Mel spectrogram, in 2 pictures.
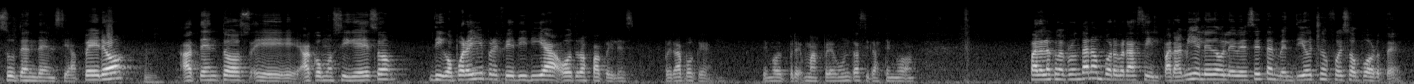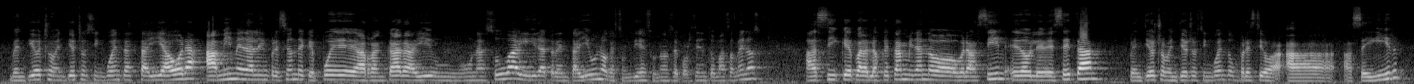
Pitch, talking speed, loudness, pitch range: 195 Hz, 190 wpm, -20 LUFS, 175-220 Hz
